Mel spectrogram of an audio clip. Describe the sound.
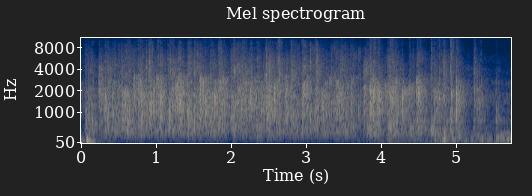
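Audience applause welcoming a speaker to a university talk: dense, continuous clapping from a crowd, holding steady for about five seconds before thinning out at the end.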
